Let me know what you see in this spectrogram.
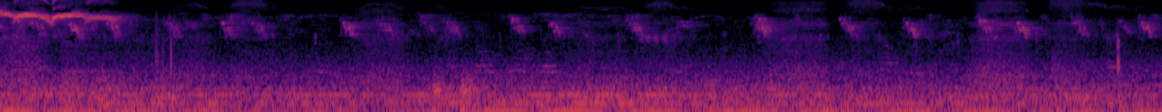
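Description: Small birds chirping over and over, short high chirps coming in runs, over a steady low background hum.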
